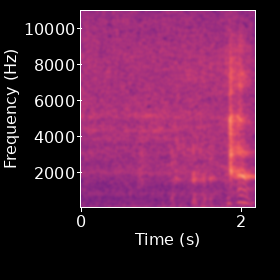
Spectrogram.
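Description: A steady low rumble, with soft laughter and a short voiced sound near the end.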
